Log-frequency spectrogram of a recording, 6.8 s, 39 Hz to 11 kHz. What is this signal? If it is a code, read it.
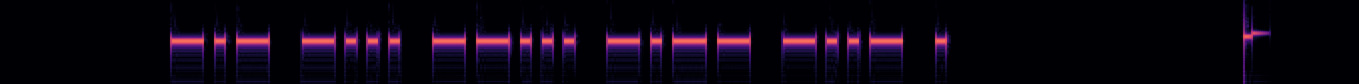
Morse code, heard as a keyed tone, about 22 wpm, 700 Hz. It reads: KB7YXE
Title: USA Call Signs - 6 Characters - 4x Character Spacing - 22wpm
